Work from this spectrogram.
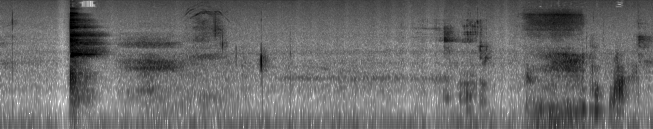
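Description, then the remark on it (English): A single bright clink of glasses touching in a toast, fairly loud, with a faint ringing tail, followed by softer rustling and handling noises. “So first, cheers. Oh yes, cheers.”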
